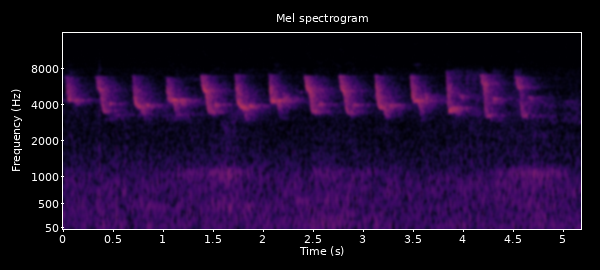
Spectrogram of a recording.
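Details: Bird singing in the morning, heard at a distance: an even series of high, thin descending chirps, roughly three each second, against quiet, steady background hiss.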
